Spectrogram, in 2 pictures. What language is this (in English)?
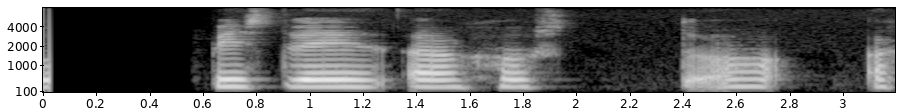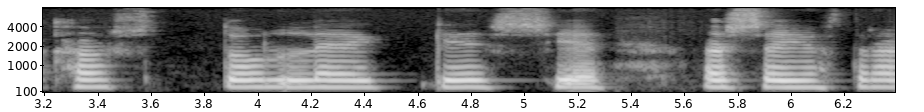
Icelandic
